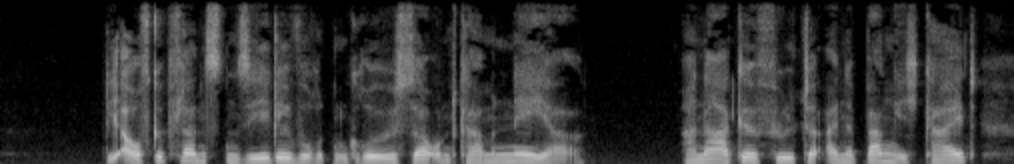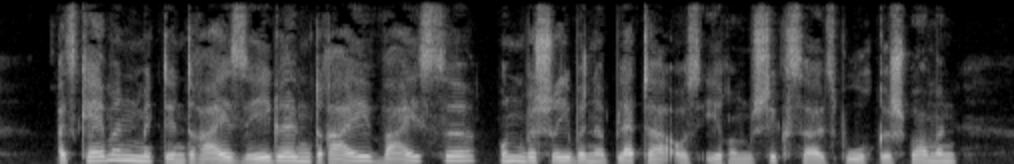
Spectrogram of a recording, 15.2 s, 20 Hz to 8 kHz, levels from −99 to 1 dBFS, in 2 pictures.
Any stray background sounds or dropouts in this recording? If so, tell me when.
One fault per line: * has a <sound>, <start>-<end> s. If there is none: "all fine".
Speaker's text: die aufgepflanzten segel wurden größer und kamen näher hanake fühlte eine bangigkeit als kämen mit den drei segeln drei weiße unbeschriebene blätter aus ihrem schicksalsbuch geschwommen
all fine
